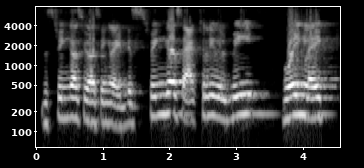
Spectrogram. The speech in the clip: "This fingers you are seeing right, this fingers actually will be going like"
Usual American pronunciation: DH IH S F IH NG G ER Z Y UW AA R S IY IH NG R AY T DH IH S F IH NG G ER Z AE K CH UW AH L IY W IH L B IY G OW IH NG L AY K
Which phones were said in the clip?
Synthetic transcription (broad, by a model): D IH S F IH NG G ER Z Y UW AA R S IY IH NG L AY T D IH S F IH NG G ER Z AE K CH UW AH L IY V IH L B IY G OW IH NG L AY K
